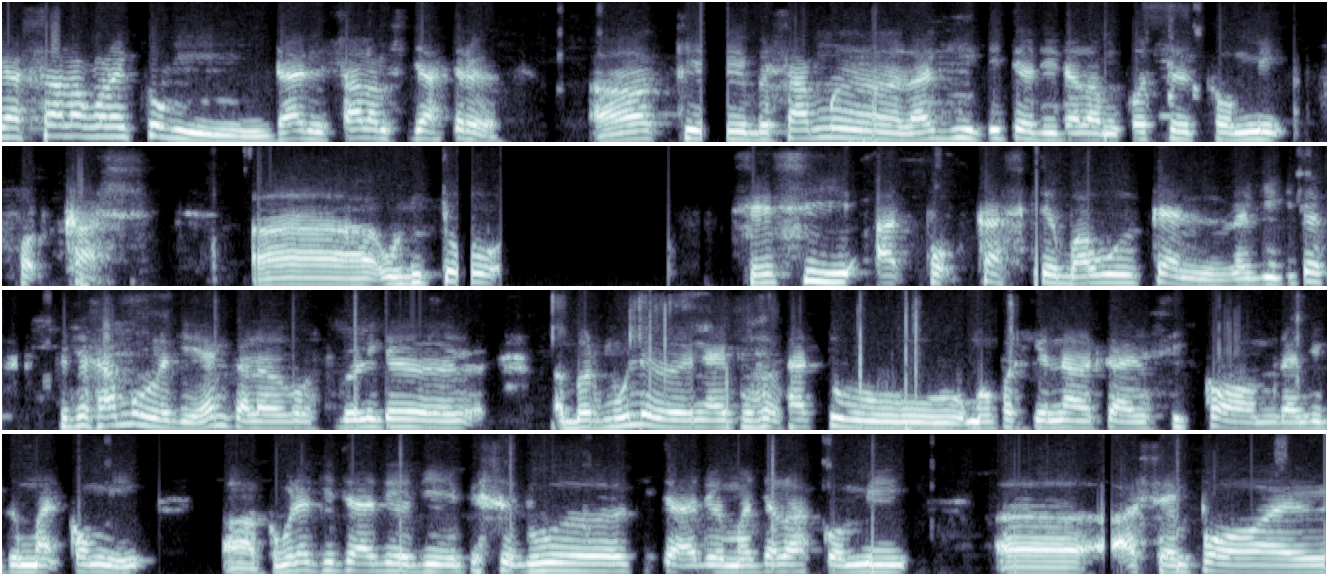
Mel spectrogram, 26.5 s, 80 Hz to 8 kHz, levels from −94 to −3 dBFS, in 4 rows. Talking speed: 120 wpm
